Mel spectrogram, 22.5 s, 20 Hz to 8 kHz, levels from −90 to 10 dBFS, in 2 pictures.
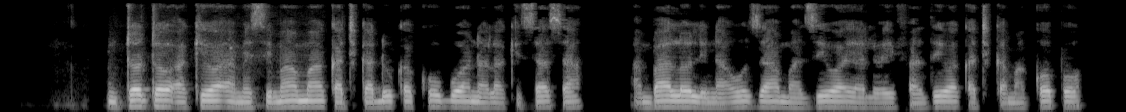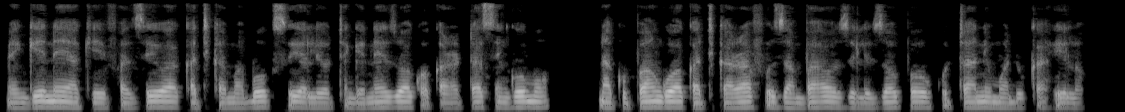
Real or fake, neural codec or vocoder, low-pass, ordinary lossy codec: real; none; 7.2 kHz; MP3, 48 kbps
